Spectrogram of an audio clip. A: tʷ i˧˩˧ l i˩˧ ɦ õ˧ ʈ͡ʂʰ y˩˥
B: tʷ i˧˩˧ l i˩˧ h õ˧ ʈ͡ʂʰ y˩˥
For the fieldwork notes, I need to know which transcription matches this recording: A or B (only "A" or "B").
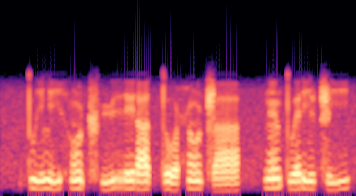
B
